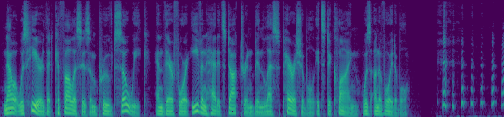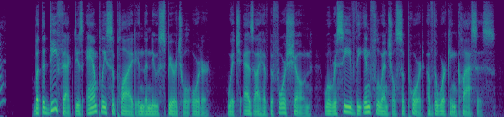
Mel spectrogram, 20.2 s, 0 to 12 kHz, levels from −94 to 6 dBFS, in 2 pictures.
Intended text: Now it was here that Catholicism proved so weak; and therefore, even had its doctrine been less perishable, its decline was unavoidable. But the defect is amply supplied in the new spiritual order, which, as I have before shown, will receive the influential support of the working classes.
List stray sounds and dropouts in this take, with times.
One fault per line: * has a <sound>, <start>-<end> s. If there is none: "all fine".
* has a laugh, 8.7-10.2 s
